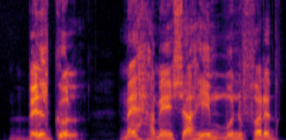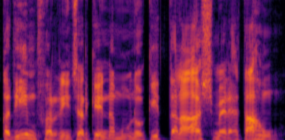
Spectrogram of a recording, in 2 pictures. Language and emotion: Urdu, happy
